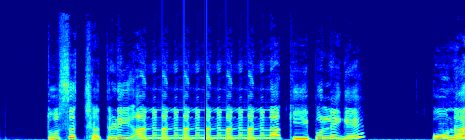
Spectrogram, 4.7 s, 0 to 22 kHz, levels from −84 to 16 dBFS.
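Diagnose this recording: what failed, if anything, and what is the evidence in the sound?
Throughout the speech, the sound is swirly, hollow and smeared, with soft consonant attacks, though content reaches 20 kHz. That points to a codec-stage fault, likely generation loss from about seven MP3 passes at 128 kbit/s. A single encode would not pile up this much noise and hollowness.

From 1.61 to 2.69 s, after "तुस छत्तड़ी" and before "की भुल्ली गे", the same 0.22 s of speech plays five times, with a brief mute at each jump. That is a storage and playback fault, a CD stuck on one turn. The even loop length and clean gaps set it apart from a network stutter or a buffer glitch, which wander in length.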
